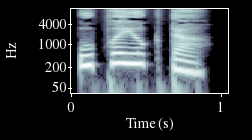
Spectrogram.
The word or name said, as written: ಉಪಯುಕ್ತ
